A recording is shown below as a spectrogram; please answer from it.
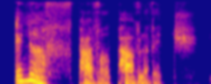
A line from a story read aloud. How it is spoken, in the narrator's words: he said softly, blushing violently and with some show of irritation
